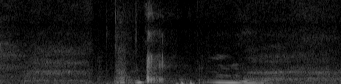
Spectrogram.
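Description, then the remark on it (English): One abrupt sneeze bursts out midway, preceded by a quick sharp inhale and followed by low murmured voice sounds against a faint background hiss. “That wasn't a sneeze.”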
